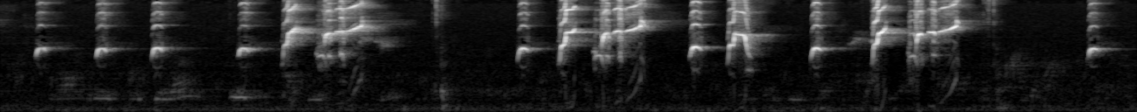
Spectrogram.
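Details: Song of a Javan pied starling, a series of sharp single whistles at steady intervals breaking into grating, chattering bursts, then more clipped whistles and scratchy phrases.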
